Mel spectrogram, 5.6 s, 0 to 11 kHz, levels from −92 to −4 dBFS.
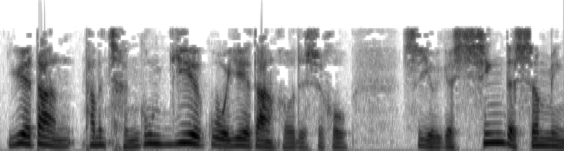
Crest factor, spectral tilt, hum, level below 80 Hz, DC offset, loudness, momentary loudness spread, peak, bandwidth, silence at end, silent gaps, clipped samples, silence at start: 16 dB; -9.5 dB/octave; none; -48 dBFS; 0.3%; -15 LUFS; 10 LU; 0 dBFS; 5.8 kHz; 0 s; none; under 0.1%; 0.1 s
